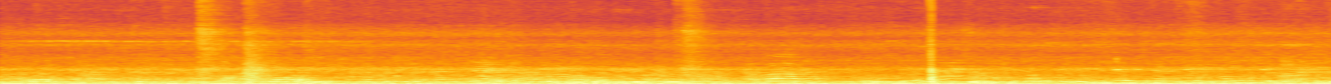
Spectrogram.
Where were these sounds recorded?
in a crowded indoor space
